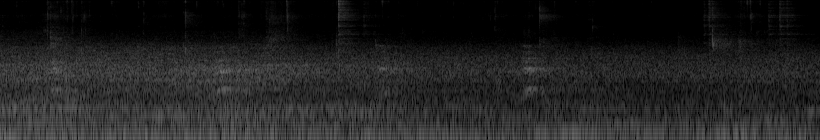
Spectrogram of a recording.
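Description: Faint sounds of a person eating: quiet chewing and a few soft clicks of a fork on a plate, over a low steady room hum.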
